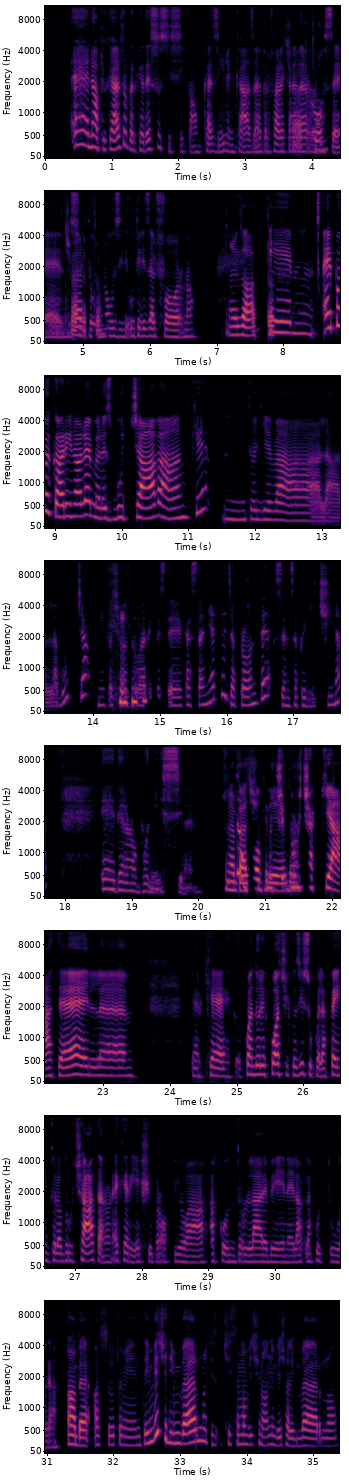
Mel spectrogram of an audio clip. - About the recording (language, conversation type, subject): Italian, podcast, Quale sapore ti fa pensare a tua nonna?
- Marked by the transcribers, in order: other background noise; tsk; chuckle; "proprio" said as "propio"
